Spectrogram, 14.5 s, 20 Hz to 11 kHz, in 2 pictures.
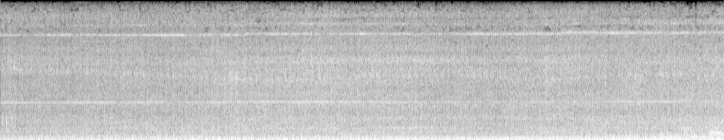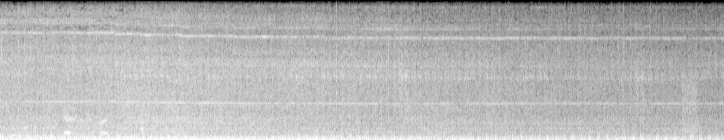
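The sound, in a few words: aircraft taking off from a runway in the video game Arma 3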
